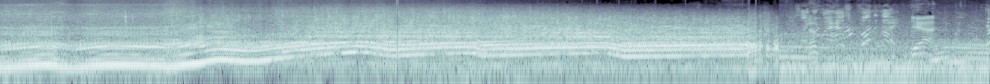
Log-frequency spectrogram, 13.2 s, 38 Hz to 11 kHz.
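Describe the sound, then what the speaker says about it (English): A BMW M3 Competition on a drag strip pulls hard through its gears, loud and close, the engine note climbing and dropping between shifts before the car fades away, with a commentator's voice running over it. "BMW M3 Competition is making a second pass"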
